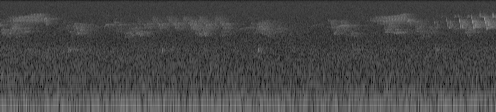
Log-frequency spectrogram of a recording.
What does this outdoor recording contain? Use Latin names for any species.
Setophaga americana, Vireo olivaceus, unknown mammal, Seiurus aurocapilla, Contopus virens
